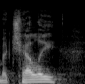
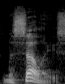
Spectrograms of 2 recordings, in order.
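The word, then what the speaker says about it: Miceli: And, you know, before we had that conversation, I asked her because I'd heard other people pronounce her name Maselli. And she said, well, that's how they pronounce it in Italy. Here it's Maselli.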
